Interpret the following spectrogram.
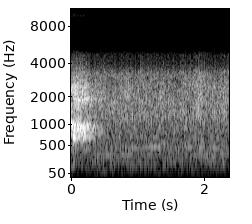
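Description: A spoken word trails off in the first half-second, then a faint, steady background hum of room tone.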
